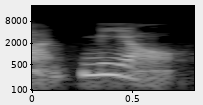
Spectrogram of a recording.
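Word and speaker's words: 鸟: นก ภาษา จีน นะ คะ ออก เสียง ว่า เหนี่ยว เหนียว เหนียว แปล ว่า นก นะ คะ นัก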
